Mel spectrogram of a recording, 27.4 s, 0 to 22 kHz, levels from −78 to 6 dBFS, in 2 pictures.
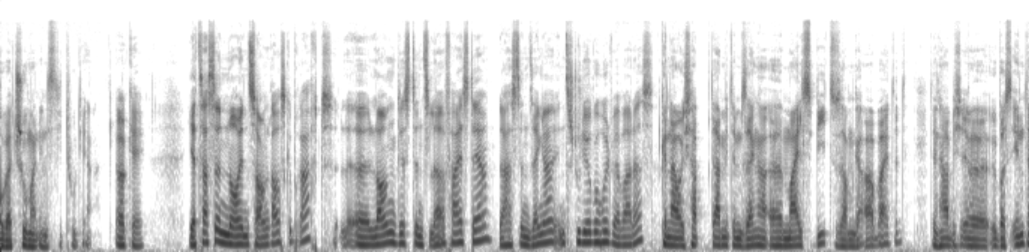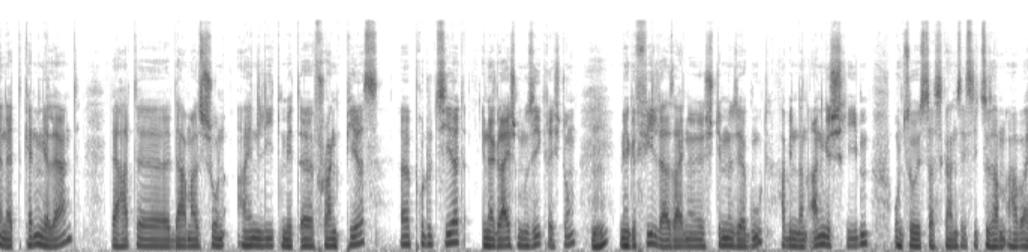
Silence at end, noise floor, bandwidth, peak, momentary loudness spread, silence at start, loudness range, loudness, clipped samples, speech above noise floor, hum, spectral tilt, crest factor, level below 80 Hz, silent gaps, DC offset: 0 s; -48 dBFS; 15.5 kHz; -2 dBFS; 8 LU; 0 s; 2 LU; -20 LUFS; under 0.1%; 28 dB; none; -5 dB/octave; 18 dB; -46 dBFS; none; under 0.1%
